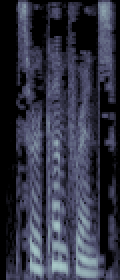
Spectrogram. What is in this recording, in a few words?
"Circumference", English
